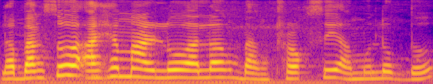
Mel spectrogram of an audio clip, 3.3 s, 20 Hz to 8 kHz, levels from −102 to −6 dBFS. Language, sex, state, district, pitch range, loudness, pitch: Karbi, female, Assam, Karbi Anglong, 220-270 Hz, -18 LUFS, 250 Hz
